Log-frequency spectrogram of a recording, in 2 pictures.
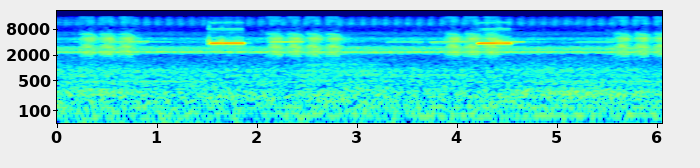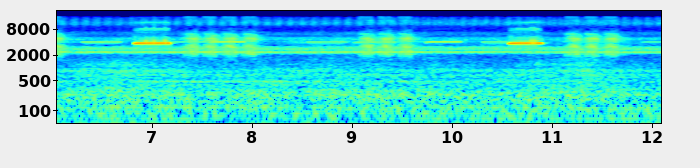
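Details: A jumping bush cricket sings low in a lilac in Ithaca, New York, on September 11, 2018, giving loud, brief trilled bursts every few seconds over a steady insect hum.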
